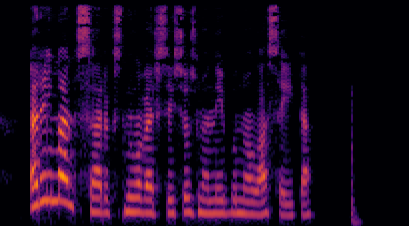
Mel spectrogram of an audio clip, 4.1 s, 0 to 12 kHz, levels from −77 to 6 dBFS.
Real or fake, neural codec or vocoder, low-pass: real; none; 10.8 kHz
